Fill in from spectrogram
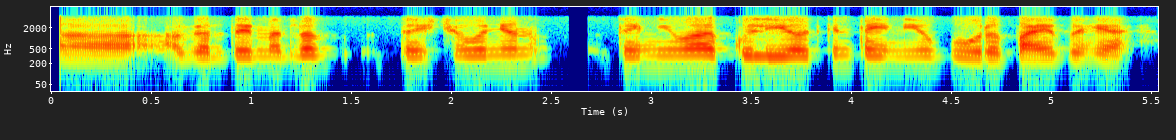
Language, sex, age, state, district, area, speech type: Kashmiri, male, 18-30, Jammu and Kashmir, Pulwama, rural, conversation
